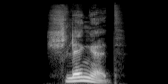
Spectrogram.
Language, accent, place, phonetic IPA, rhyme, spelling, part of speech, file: German, Germany, Berlin, [ʃlɛŋət], -ɛŋət, schlänget, verb, De-schlänget.ogg
- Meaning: second-person plural subjunctive I of schlingen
